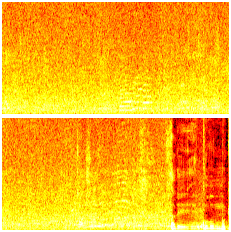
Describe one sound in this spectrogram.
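A crowd of people chatters in a large, echoing hall.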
